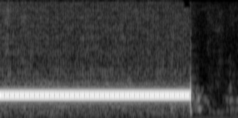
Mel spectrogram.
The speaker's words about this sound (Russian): Для соединения с оператором оставайтесь на линии. Выполняется соединение с оператором.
